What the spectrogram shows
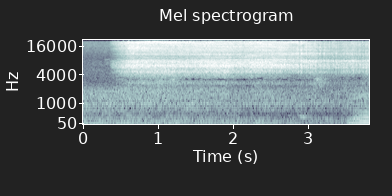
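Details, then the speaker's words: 1962 Land Rover Series 2a 109 during rebuild, engine running, manifolds possibly not torqued correctly: a quiet, steady high-pitched hiss starts suddenly and the pipe stays fairly cool. The source is unconfirmed; the owner suspects manifold gaskets bedding in or spilt oil burning on the exhaust. "Something hissing there, isn't there? It could be anything, you know. Manifolds, not manifolds, gaskets, bedding in around the manifold. Could be a bit of burnt oil."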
